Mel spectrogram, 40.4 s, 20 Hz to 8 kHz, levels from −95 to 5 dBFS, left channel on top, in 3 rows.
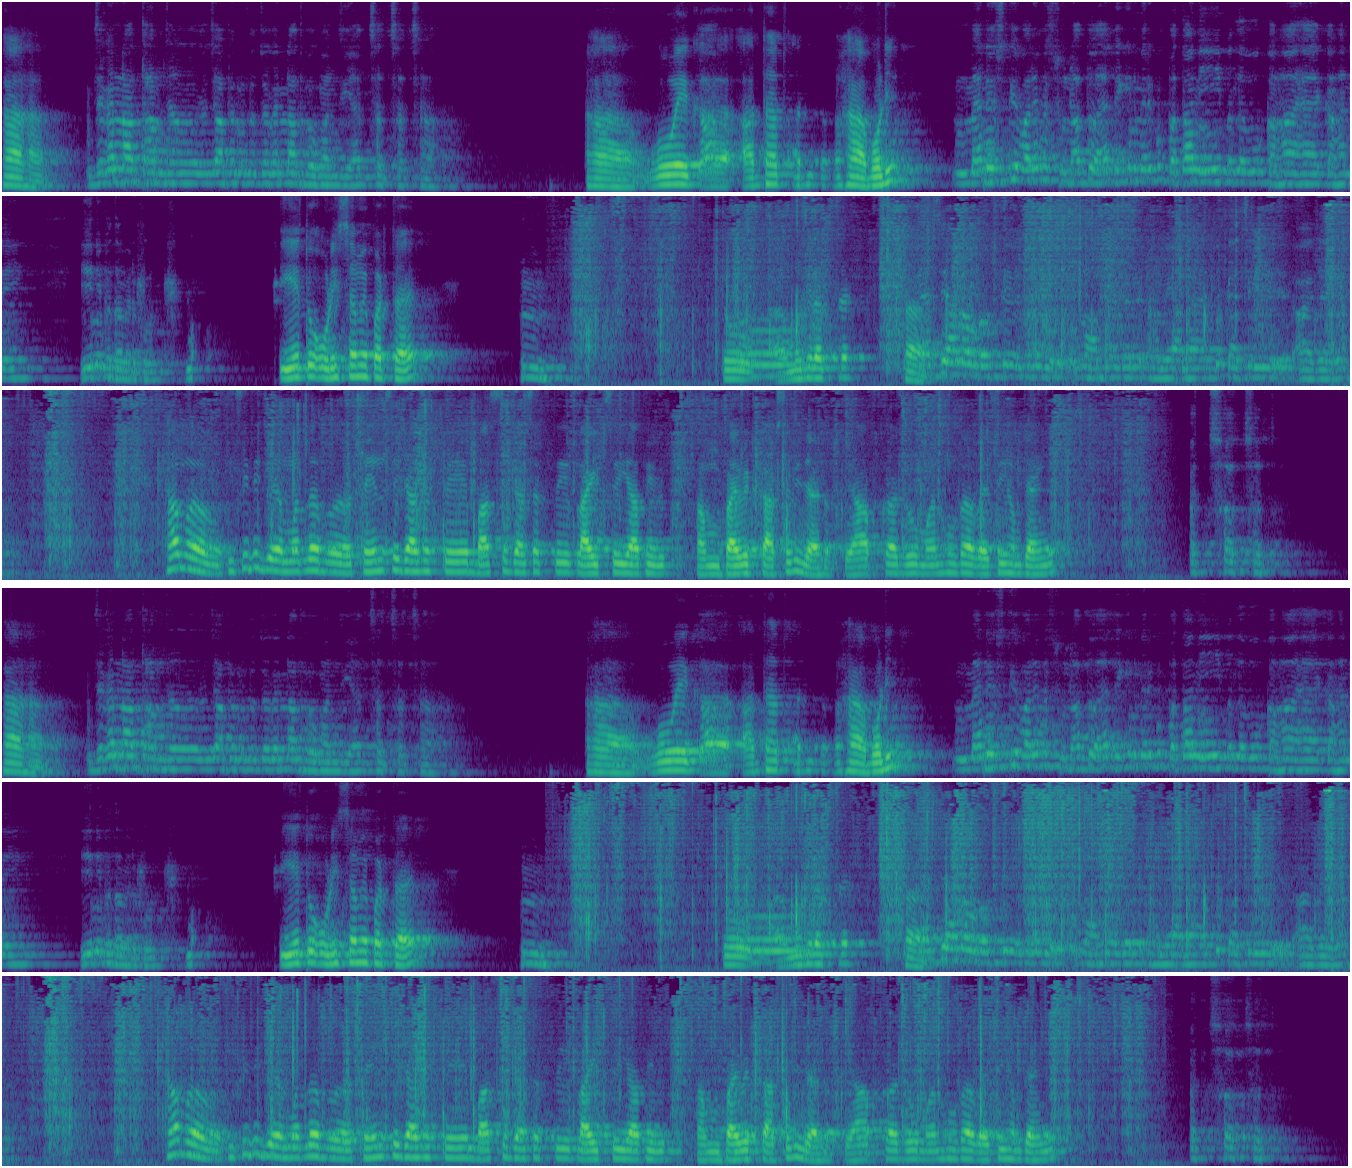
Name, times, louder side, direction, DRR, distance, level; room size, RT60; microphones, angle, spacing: voice 1, 0.0-0.4 5.8-9.0 16.3-17.6 20.7-22.0 22.5-22.7 28.6-33.6 33.9-37.5, left 2 dB, 85° left, 1.3 m, -27 dB
voice 2, 0.8-4.4 7.0-7.2 9.5-13.8 14.3-15.0 18.7-19.0 20.8-21.6 22.5-27.0 38.8-39.7, left 1 dB, 35° left, 5.5 m, -38 dB
sound 1, 18.9-38.6, right 7 dB, 85° right, 3.1 m, -40 dB
30.0 x 27.0 x 6.5 m
head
